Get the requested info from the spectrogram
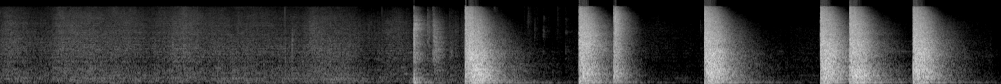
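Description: A string of small Diwali firecrackers (bijli crackers) goes off after being lit by the burning matchstick chain: about eight sharp bangs from about four seconds in, some in quick pairs, each ringing out briefly. Before the bangs there is a faint steady hiss of the matchsticks burning.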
